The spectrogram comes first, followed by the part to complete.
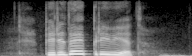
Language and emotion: Russian, positive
